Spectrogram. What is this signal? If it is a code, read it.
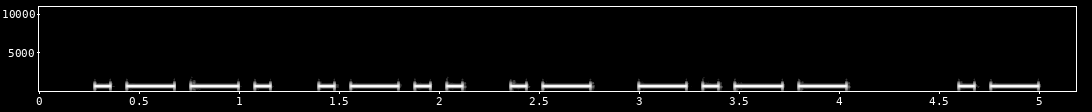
Morse code, heard as a keyed tone, about 15 wpm, 700 Hz. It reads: PLAY A
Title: Sentences from Top 1000 Words - Review Part 4 - 15wpm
